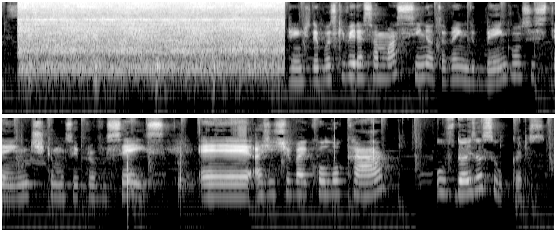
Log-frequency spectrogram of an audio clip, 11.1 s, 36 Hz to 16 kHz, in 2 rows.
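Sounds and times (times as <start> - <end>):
electric mixer running: 0.0 - 2.8.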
